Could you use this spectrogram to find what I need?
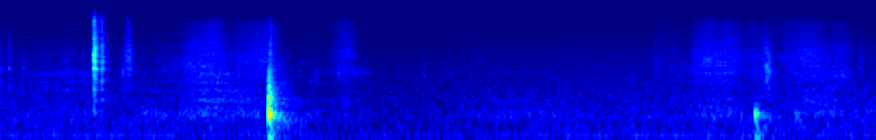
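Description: A hard plastic object knocks and clatters on a tabletop.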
